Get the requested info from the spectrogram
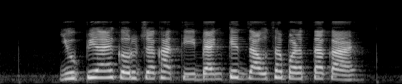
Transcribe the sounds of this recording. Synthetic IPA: jupiajkəɾut͡ɕjakʰat̪iːbə̃ŋket̪̚d͡zawt͡səpəɽt̪ːakaj

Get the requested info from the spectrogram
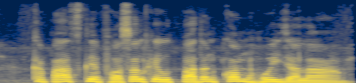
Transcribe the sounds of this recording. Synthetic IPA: kəpaskepʰɔsəlkeut̪pad̪ənkɔmɦojd͡ʒala

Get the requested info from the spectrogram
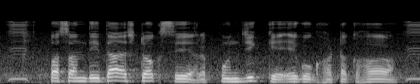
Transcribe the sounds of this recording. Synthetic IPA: pəsənd̪id̪aesʈɔkseəɾpund͡ʒikːeeːɡoɡʱəʈəkɦə

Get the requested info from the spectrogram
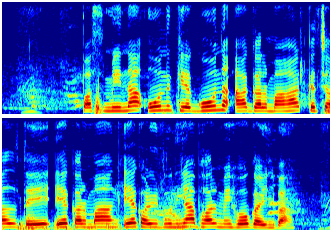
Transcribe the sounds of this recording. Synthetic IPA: pəsminaʔunkeɡunaɡəɾmaɦaʈket͡ʃəlt̪eekəɾmaŋɡekɦəɾid̪unijabʱəɾmeɦoɡəɪlba̰

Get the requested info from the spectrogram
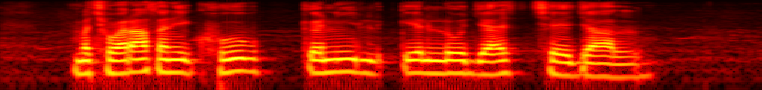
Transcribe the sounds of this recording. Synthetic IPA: mət͡ʃʰʋaːɾãːsəniːkʰuːb | kəniːkeːloːd͡ʒaːt͡ʃʰeːd͡ʒaːl

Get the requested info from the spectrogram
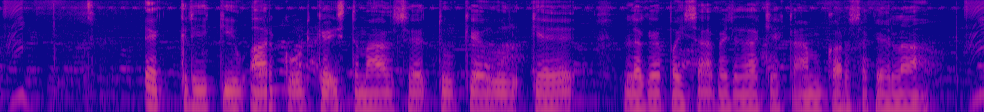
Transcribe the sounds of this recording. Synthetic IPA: ekɾikiuʔaɾkoɖkeist̪emalset̪ukeɾke | ləɡepəɪsabʱed͡ʒɾakekamkəɾsəkela

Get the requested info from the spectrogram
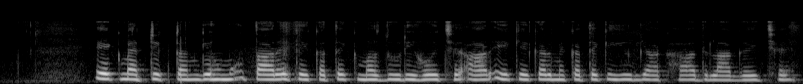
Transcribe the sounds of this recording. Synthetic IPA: ekmɛʈɾikʈənɡeɦumʊt̪aɾɛkekət̪ekməd͡ʒd̪uɾiɦojt͡ʃʰɛʔaːɾekekəɾmekət̪ekjuɾijakʰad̪laɡəjt͡ʃʰɛ

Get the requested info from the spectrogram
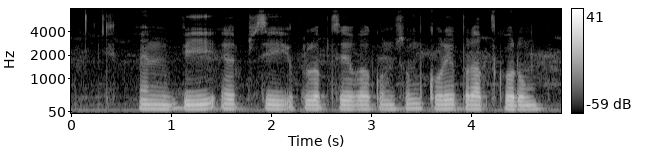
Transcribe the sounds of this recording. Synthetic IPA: enbiefsiːupləb̚d̪seːʋakunsumkoɾepɾaːpt̪kɔɾum

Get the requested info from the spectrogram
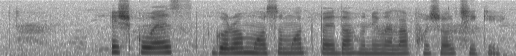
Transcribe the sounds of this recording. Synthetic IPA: eʃkoesɡɔɾɔmːɔsɔmɔt̪pɛjd̪aɦonewalapʰɔʃɔlt͡ʃʰikḛ

